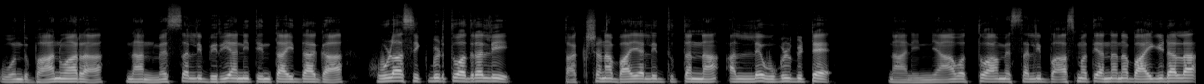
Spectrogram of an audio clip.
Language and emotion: Kannada, disgusted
